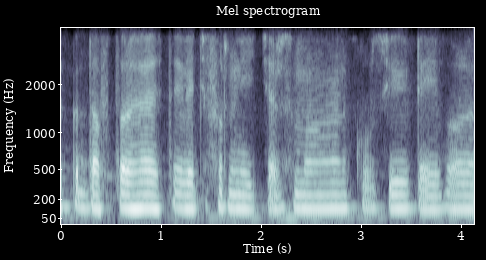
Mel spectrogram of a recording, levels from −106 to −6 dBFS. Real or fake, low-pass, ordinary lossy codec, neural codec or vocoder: real; 3.6 kHz; Opus, 16 kbps; none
